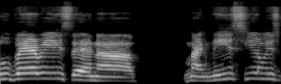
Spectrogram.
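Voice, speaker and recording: A woman's medium-pitched voice, bright and sharp in tone, with lively intonation. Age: 60s. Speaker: crafting and haul vlogger. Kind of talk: casual live chat with viewers. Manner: halting, many fillers and restarts.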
